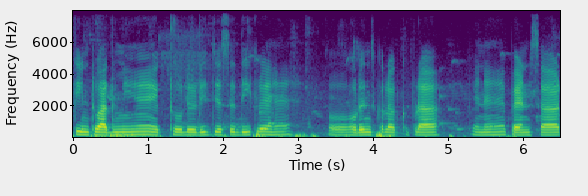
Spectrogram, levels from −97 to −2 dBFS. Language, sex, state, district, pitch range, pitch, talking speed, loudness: Hindi, female, Odisha, Sambalpur, 160-175 Hz, 165 Hz, 185 wpm, -20 LUFS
